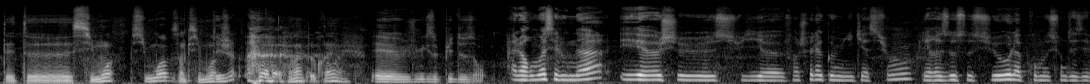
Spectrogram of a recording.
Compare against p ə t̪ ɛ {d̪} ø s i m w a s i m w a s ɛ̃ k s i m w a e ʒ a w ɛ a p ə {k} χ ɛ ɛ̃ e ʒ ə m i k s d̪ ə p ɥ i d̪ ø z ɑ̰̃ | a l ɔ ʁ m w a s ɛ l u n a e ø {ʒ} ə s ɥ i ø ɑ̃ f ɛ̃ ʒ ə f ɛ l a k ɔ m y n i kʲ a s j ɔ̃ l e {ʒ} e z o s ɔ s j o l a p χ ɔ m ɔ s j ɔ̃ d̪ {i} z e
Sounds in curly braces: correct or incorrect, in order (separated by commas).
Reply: incorrect, incorrect, correct, incorrect, incorrect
